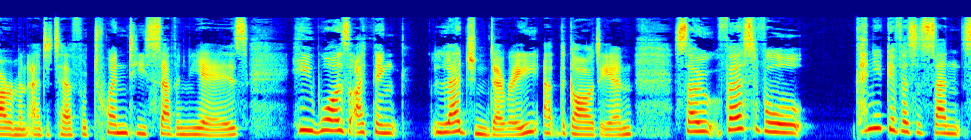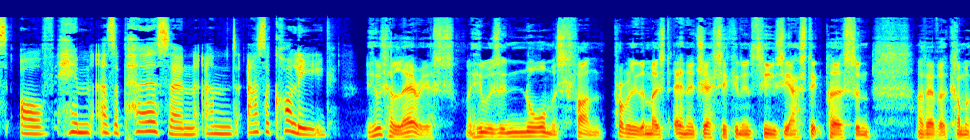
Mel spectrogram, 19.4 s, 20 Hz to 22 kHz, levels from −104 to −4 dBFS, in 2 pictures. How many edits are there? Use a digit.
0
